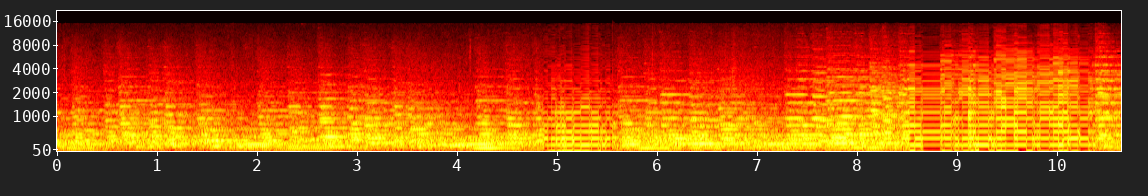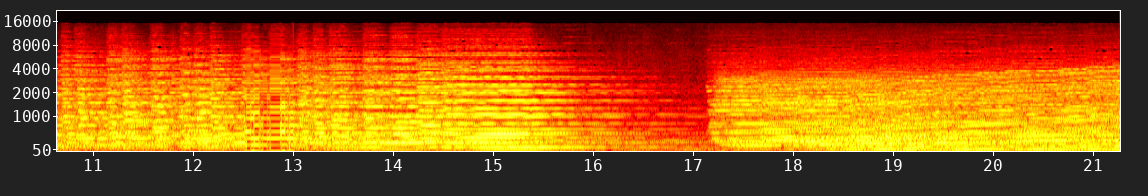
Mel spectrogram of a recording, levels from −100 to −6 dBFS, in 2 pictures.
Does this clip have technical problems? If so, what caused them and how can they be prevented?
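Yes. At 4.88 to 5.56 s, 8.54 to 10.39 s and 12.53 to 13.01 s the sound turns into a rigid metallic buzz at 188 Hz, which is robotic sound from repeated short buffers. The first two stretches are made up entirely of repeats, and the last is mostly repeats. The likely cause is audio arriving too seldom, so the software loops a fragment about 5.3 ms long, imposing a buzz at one over that length, while the real audio is skipped. Larger playback buffers, and processing that keeps up with real time, would prevent it.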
